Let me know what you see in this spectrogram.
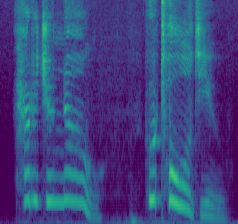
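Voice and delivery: very high, loud, let-down, disappointed outcry. Someone finds her big news already guessed, crying out disappointedly. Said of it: "cried Anne disappointedly".

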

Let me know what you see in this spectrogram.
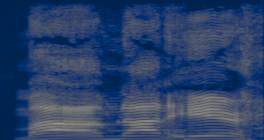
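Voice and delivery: high, booming, shrill, stretched-out yell. Reviewing a bonus segment, speaker quotes a character yelling to his mom: retelling a yell. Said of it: "He immediately yells".

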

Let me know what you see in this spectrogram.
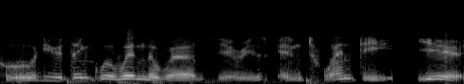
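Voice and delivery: creepy, horrifying fake voice, swooping high. A caller to the show repeats a question to the hosts, in a horrifying disguised voice. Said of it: "That voice was horrifying".

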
